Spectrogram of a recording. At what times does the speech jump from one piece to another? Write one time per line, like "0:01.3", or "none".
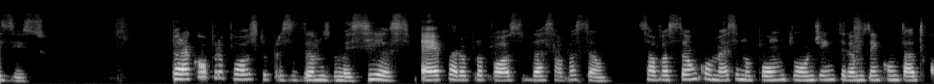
0:04.2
